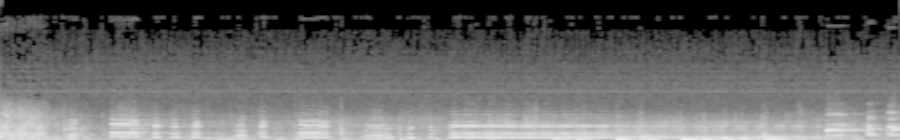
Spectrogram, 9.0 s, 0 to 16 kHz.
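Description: A chorus of car horns honks over and over, overlapping in long and short blasts, with steady traffic noise rumbling beneath, in a traffic jam lasting nearly half an hour, caused by a driver slowing to 20 miles an hour in a 20-mile zone.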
